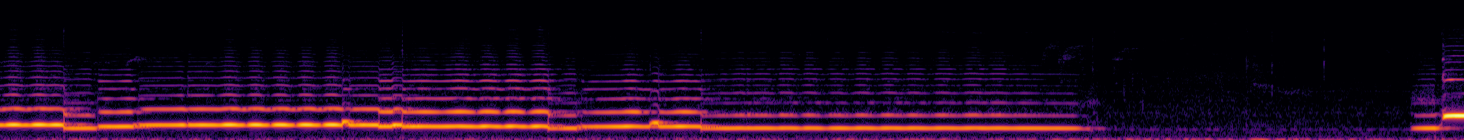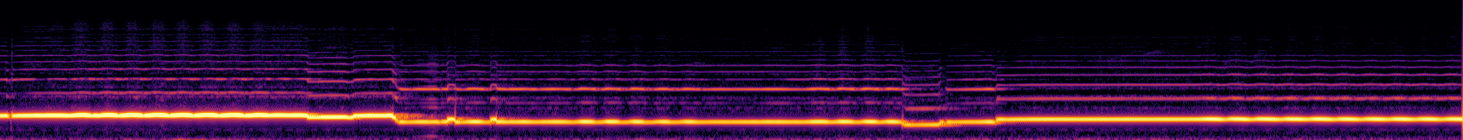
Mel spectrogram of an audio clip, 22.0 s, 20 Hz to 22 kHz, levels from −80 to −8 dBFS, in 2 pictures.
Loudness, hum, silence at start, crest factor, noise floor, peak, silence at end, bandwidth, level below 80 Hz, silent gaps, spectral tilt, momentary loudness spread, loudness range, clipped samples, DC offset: -12 LUFS; none; 0 s; 14 dB; -51 dBFS; 0 dBFS; 0 s; 4.6 kHz; -54 dBFS; none; -5 dB/octave; 24 LU; 22 LU; under 0.1%; under 0.1%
